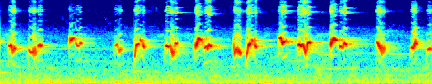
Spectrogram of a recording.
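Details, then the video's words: Long ropel song of a yellow-vented bulbul used as a lure to provoke a rival: quick series of clear whistled and slurred chirps, some doubled, with brief gaps between bursts. "Pancingan trucuk NARUNG NEMBAK Ropel panjang BUAT Mancing EMOSI LAWAN PASTI nyaut Ngropel Seketika"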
